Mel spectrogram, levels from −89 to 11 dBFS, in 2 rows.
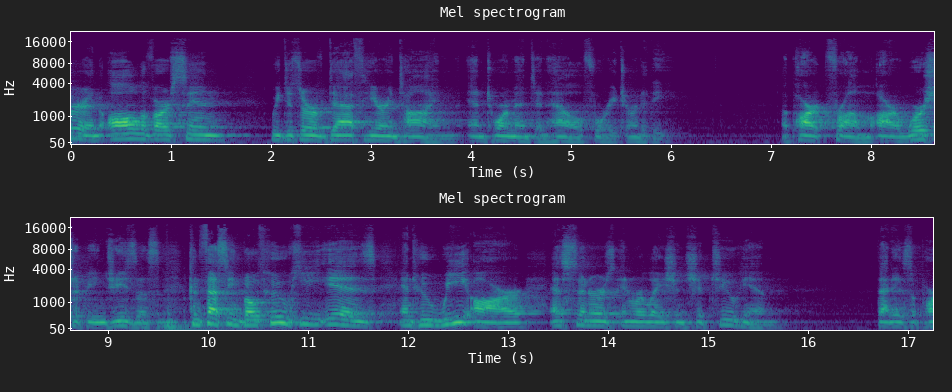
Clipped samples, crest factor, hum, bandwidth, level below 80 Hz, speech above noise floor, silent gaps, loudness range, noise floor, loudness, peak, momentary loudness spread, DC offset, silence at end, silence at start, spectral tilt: under 0.1%; 24 dB; none; 18 kHz; -66 dBFS; 44 dB; none; 10 LU; -72 dBFS; -29 LUFS; -6 dBFS; 18 LU; under 0.1%; 0 s; 0 s; -5.5 dB/octave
